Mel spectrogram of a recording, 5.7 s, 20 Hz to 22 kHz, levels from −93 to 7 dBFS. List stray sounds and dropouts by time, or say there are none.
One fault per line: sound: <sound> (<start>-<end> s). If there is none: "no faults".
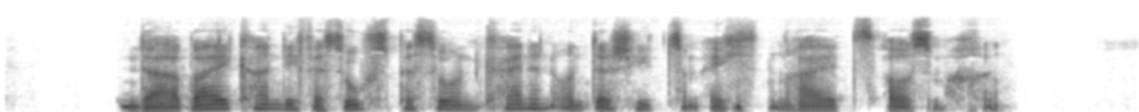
no faults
